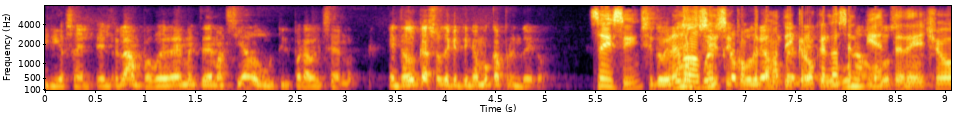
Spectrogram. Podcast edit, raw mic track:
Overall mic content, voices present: both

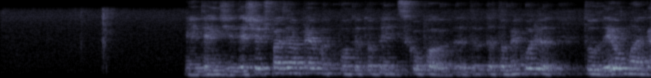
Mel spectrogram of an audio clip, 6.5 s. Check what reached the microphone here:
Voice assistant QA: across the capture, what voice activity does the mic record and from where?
user only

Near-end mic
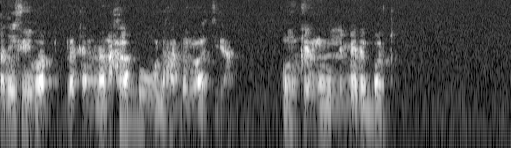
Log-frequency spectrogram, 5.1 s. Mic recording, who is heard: echo only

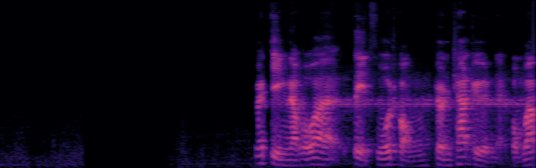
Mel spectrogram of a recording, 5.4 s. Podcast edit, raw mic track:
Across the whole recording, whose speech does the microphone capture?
user only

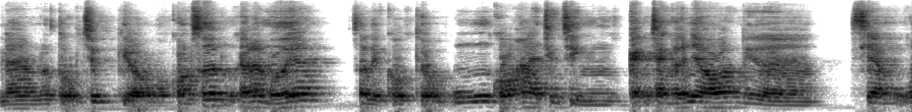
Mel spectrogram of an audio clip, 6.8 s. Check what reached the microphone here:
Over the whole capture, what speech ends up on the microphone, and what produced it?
echo only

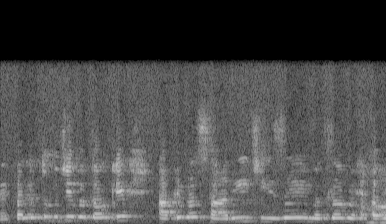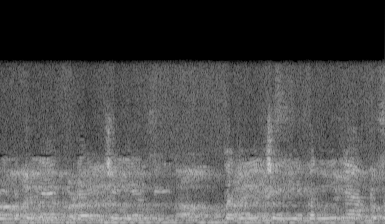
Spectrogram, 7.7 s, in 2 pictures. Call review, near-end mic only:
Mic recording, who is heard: both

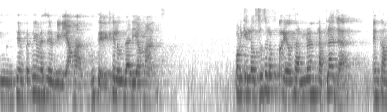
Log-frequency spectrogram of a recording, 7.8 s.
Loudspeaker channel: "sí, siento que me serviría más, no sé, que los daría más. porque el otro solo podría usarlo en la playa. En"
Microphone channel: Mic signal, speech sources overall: echo only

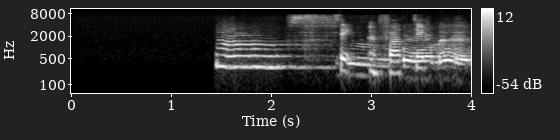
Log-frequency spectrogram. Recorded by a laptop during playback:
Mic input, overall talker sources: both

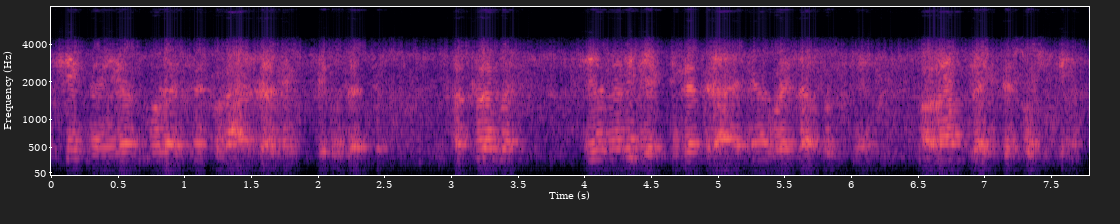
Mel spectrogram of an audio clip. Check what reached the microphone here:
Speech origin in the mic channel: echo only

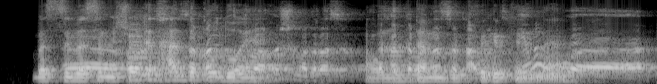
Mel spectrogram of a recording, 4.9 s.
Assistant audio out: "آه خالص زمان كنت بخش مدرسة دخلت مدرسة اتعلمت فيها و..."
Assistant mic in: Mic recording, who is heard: both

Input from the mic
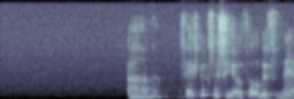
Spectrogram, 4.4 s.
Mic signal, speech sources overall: user only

